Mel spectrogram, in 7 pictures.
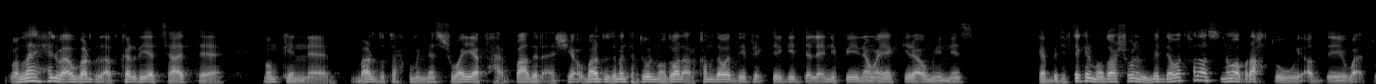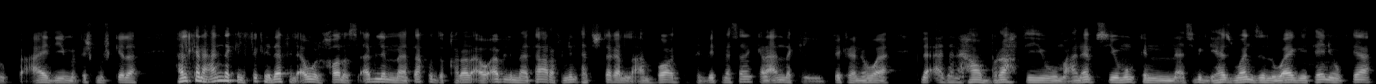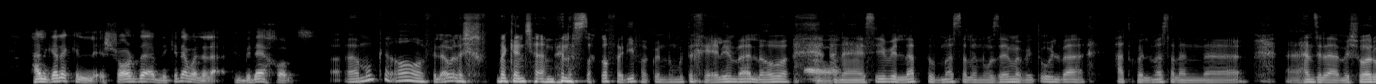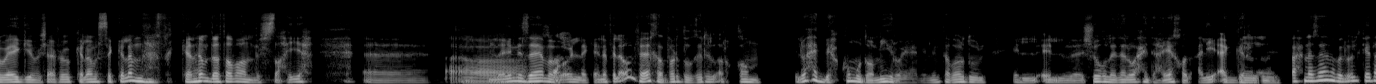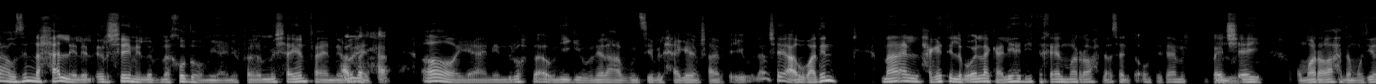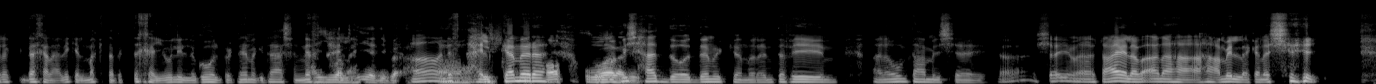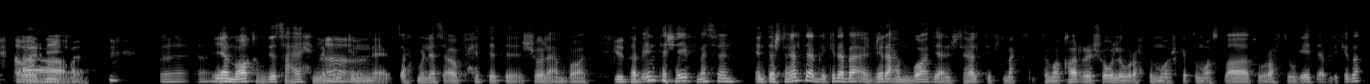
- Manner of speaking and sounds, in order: laughing while speaking: "ما كانش عندنا الثقافة دي"; in English: "الlaptop"; laughing while speaking: "الكلام ده"; chuckle; laughing while speaking: "هاعمَل لك أنا الشاي، هاوريك بقى"
- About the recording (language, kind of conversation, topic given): Arabic, podcast, إيه رأيك في الشغل عن بُعد؟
